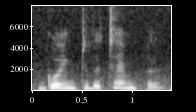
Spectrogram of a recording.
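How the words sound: The pitch falls at the end. It states that someone is going to the temple. "if you use a falling tone, it becomes a declaration or a statement"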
